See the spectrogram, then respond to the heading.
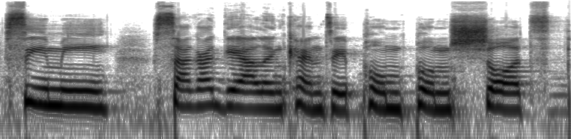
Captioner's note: non-english speech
